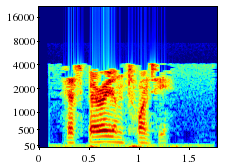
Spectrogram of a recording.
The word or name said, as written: hesperionXX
